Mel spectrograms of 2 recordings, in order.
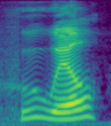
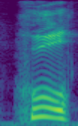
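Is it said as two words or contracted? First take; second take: two words; contracted. First: It is said as two full words. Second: It is said as one contracted syllable.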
